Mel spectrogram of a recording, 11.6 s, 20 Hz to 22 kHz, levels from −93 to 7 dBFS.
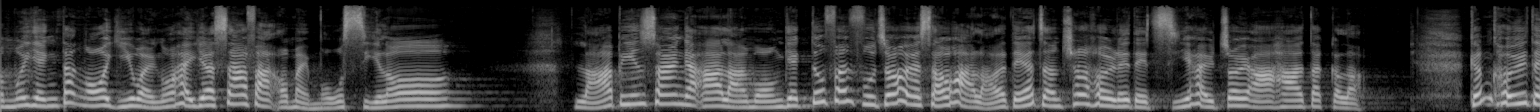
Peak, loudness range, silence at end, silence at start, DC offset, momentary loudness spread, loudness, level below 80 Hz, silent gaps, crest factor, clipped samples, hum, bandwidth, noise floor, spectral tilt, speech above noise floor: -8 dBFS; 3 LU; 0 s; 0 s; under 0.1%; 8 LU; -24 LUFS; -86 dBFS; none; 16 dB; under 0.1%; none; 17.5 kHz; -60 dBFS; -3 dB/octave; 37 dB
